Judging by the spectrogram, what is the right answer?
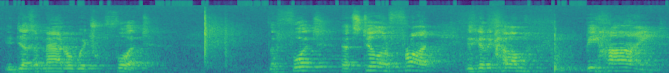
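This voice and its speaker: Speaking slowly in a fairly high, slightly bright voice, a male instructor breaks down self-defense techniques as he shows them. The setting is an outdoor cement area, and the audio comes from a distant camera, echoey with slight background noise.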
